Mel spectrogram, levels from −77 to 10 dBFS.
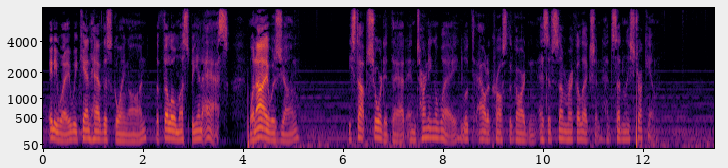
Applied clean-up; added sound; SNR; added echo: none; Organ + Crackle; 16 dB; none.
